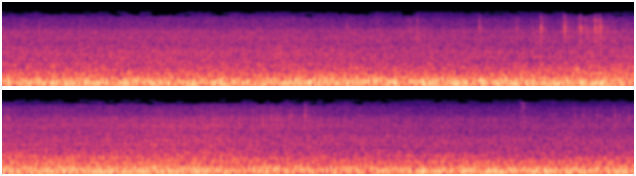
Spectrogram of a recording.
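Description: Steady low rumble of a car heard from inside its cabin, the engine idling, with a few faint clicks about five to six seconds in.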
